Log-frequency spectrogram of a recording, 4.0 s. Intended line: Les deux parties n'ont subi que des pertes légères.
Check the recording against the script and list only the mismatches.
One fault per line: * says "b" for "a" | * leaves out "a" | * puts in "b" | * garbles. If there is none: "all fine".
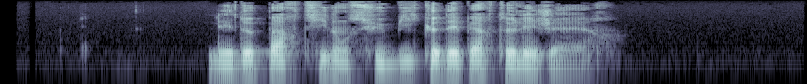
all fine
